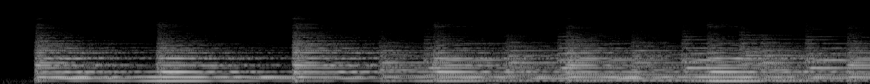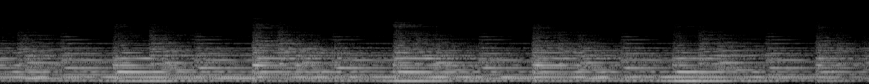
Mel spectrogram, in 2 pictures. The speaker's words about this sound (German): Das 12 Uhr Läuten kommt heute aus Großhardt-Penning in Oberbayern.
